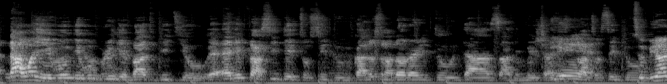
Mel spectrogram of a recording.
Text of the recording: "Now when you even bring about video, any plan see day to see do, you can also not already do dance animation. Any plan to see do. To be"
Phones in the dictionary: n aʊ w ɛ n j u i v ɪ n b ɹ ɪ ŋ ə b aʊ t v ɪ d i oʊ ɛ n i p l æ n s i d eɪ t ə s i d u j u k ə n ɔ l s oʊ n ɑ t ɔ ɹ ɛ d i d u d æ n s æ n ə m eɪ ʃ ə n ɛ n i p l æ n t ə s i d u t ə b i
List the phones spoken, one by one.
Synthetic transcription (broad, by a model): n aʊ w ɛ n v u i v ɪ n b ɹ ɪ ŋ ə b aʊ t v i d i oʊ ɛ n i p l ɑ s i d eɪ t ə s i d u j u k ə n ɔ s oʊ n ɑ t ɔ ɹ ɛ d i d u d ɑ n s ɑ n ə m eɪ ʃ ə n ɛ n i t ə s i d u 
